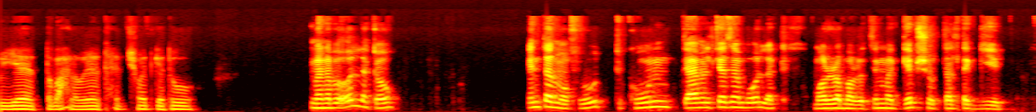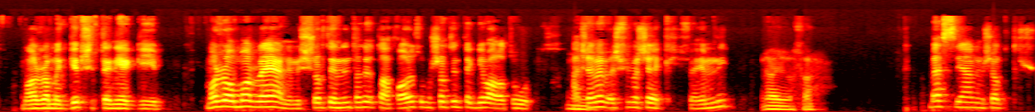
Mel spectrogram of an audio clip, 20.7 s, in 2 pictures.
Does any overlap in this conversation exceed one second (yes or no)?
no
